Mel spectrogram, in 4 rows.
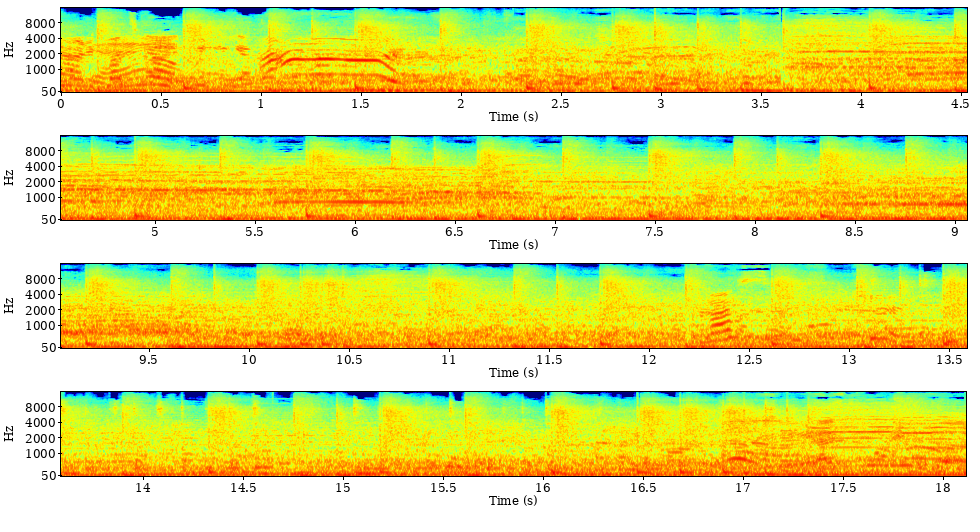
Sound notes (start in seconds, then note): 2.3 people cheering; 3.8 upbeat music; 12.4 people chattering; 12.4 upbeat music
